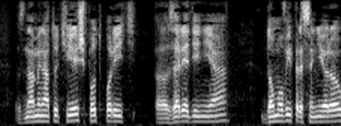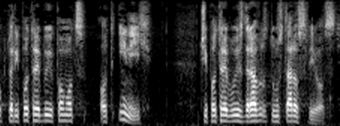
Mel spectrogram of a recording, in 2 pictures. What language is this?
Slovak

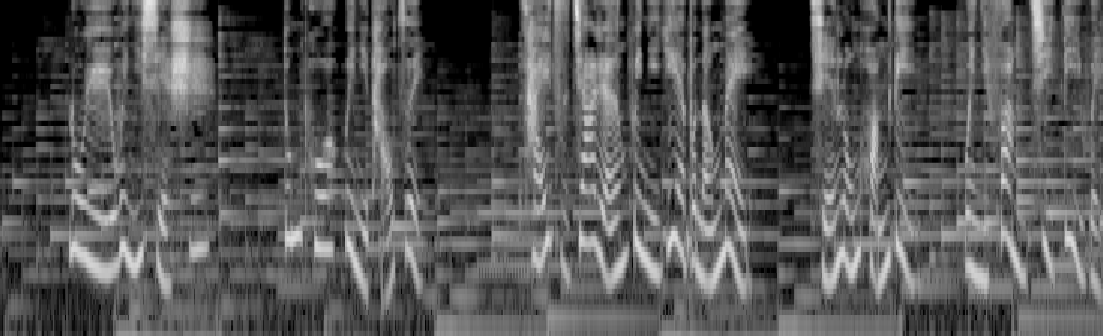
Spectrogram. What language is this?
Chinese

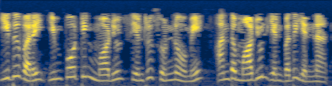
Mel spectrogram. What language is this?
Tamil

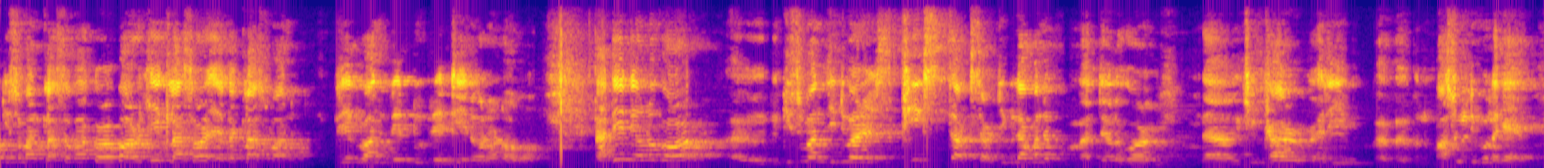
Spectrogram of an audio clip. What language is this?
Assamese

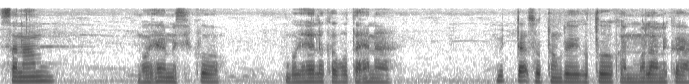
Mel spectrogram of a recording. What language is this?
Santali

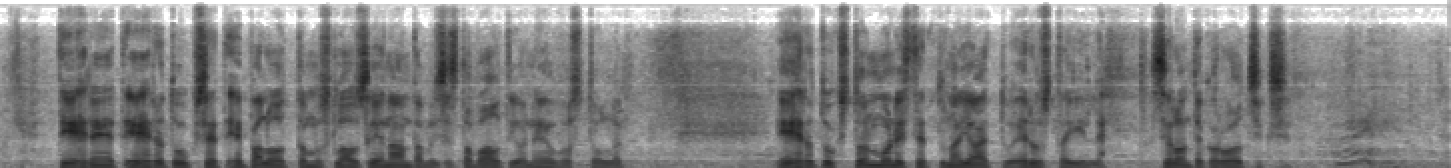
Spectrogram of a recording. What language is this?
Finnish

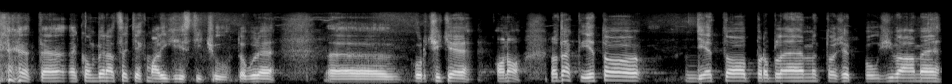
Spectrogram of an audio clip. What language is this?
Czech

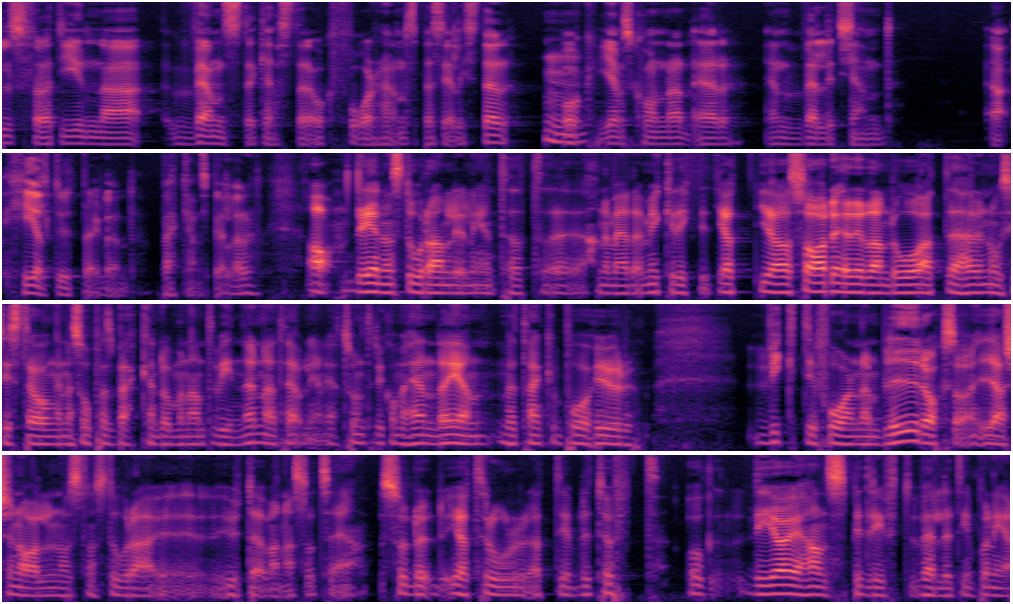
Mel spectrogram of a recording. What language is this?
Swedish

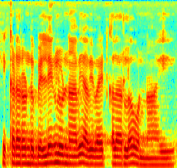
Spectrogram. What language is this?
Telugu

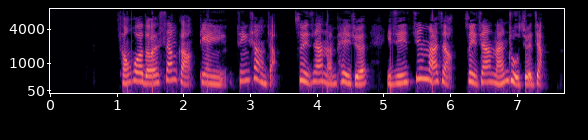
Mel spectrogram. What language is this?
Chinese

